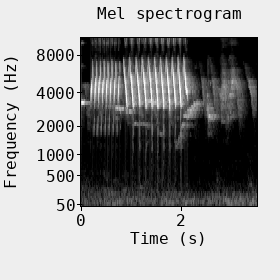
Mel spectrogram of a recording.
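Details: Canary singing in a training recording for young birds: two rapid rolls of repeated sharp notes, roughly eight per second, then a softer trailing warble, with faint low background hum.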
